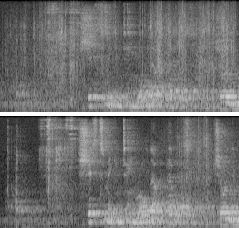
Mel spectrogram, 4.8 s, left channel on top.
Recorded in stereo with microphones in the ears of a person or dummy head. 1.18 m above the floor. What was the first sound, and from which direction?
Keys jangling, 55° right (ahead or behind).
